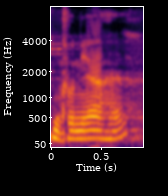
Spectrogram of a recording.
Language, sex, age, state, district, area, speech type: Assamese, male, 30-45, Assam, Sivasagar, urban, spontaneous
